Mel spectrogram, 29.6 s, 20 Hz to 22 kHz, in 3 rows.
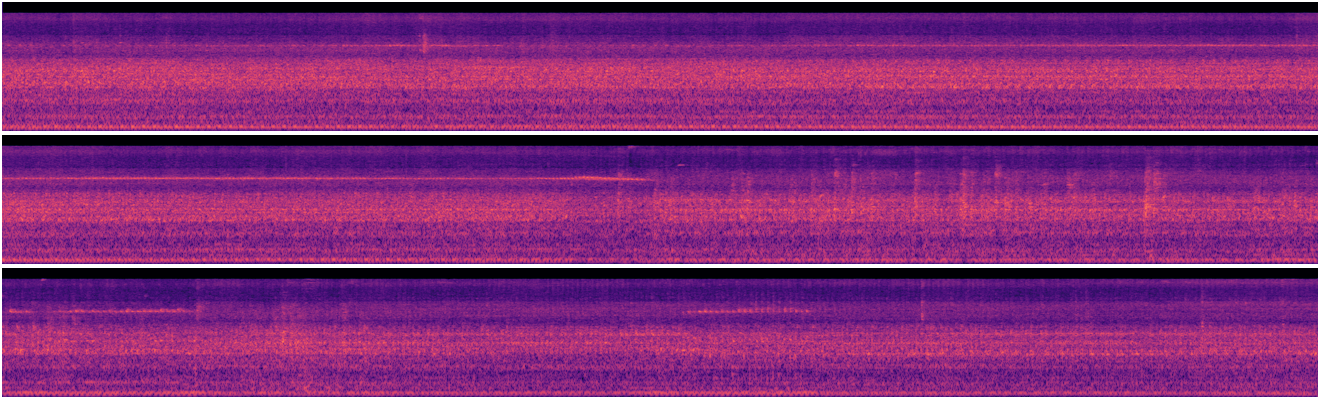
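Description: Kubota L4018 tractor's diesel engine running steadily under way, heard from the driver's seat; about halfway through, the engine note changes and eases slightly as the tractor slows toward the road.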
